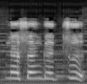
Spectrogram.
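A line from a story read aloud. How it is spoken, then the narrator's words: Crying child. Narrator (Chinese): 小苹果哭着说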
